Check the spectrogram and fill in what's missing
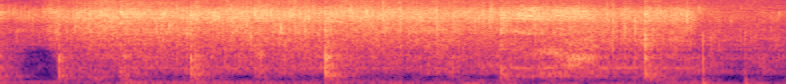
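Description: Tomatoes fry hard with ginger-garlic paste in a hot pan, a loud, steady sizzle broken by the occasional scrape and tap of a stirring spoon, fading slightly at the end.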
